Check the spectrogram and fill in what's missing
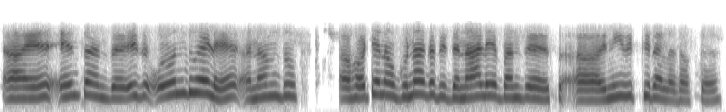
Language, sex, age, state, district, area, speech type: Kannada, female, 18-30, Karnataka, Udupi, urban, conversation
